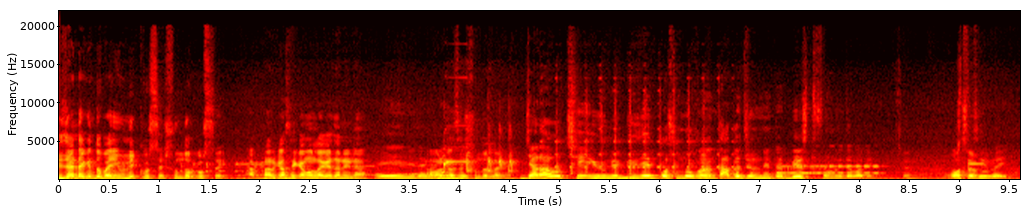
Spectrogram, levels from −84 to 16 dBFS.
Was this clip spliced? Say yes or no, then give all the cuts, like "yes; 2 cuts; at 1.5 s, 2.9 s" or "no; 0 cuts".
no; 0 cuts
